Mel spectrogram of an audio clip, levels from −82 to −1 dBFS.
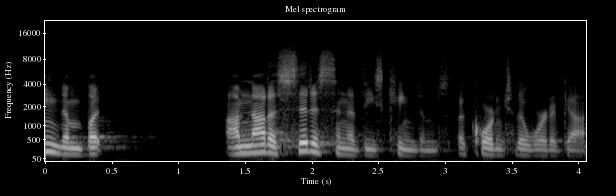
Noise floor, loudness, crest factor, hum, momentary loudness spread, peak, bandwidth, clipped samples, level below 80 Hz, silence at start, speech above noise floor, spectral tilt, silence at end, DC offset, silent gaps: -85 dBFS; -33 LUFS; 20 dB; none; 17 LU; -14 dBFS; 11 kHz; under 0.1%; -82 dBFS; 0 s; 52 dB; -5 dB/octave; 0 s; under 0.1%; none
